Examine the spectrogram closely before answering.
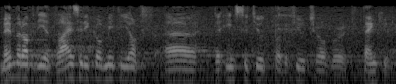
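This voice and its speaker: Talking at a very fast pace, a man with a Belgian accent keeps to a medium pitch. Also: ordinary pitch variation. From Belgium. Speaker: company managing director. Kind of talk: panel discussion.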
